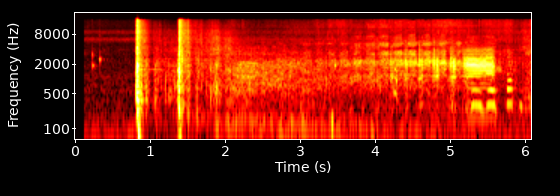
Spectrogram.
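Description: Two shotgun shots a little over half a second apart, about a second in. A man's voice calls out near the end.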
